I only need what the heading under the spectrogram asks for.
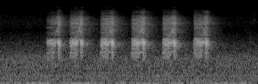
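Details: Black magpie on a tree branch utters six evenly spaced, grating screams, each brief and harsh, in a regular series.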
